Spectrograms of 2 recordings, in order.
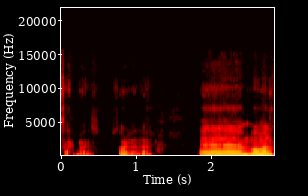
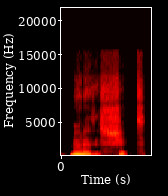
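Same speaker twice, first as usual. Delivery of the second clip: "Nunes is shit" said softer and slow, like a resigned verdict; quiet, slow repeat; 4 semitones lower, 7 dB quieter, much slower than usual. Real, not acted. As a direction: drop "Nunes is shit" into a soft, slow aside. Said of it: "I'm sorry to say that".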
